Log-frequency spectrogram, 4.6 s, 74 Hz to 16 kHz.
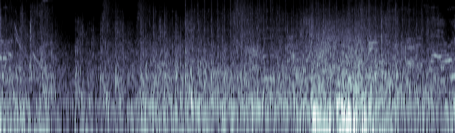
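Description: Automatic weapons fire at a tank in Company of Heroes 2, a dense, steady rattle of gunfire with distant booms running the whole time beneath a commentator's voice.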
